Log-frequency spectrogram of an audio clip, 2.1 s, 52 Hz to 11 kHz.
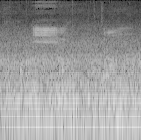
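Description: A steady, loud low rumble of road noise from inside a moving car, about 5 minutes from a drive-thru vaccination post, continuous and even throughout, with a faint brief whine rising above it partway through.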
